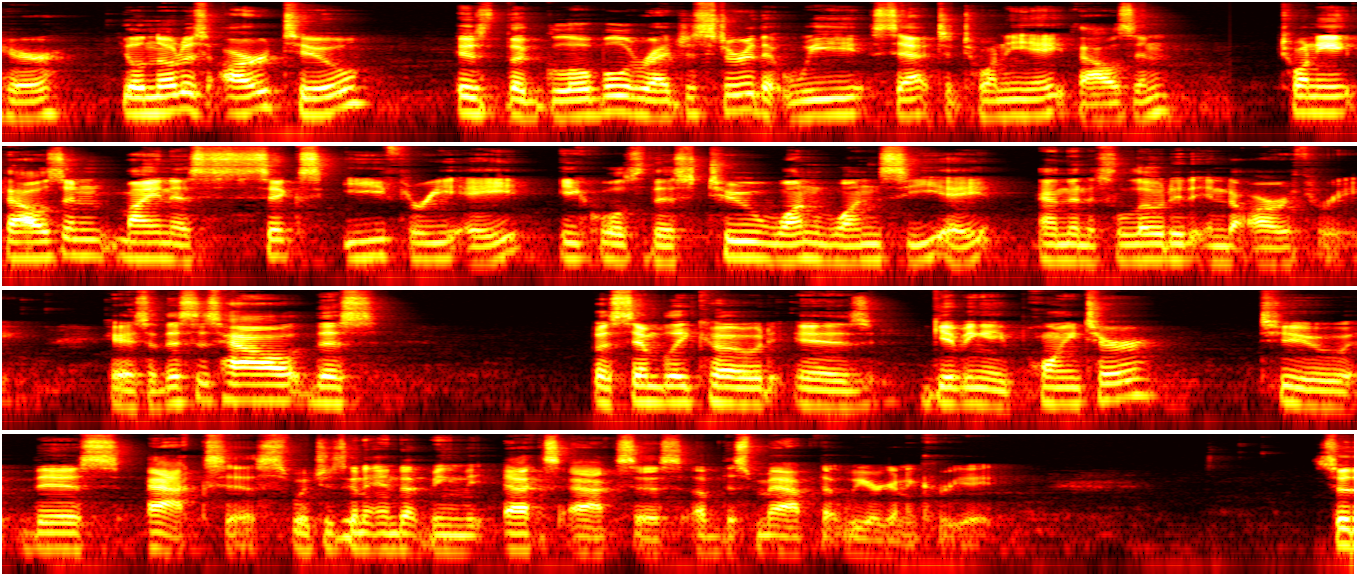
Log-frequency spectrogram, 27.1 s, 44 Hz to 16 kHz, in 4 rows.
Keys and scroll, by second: 12.9-17.1 scroll.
